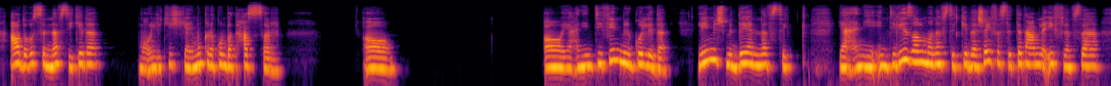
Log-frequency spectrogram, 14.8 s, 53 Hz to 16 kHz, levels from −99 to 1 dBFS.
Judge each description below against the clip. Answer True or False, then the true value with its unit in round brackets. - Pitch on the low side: False (210 Hz)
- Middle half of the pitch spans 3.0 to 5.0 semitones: True (3.5 semitones)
